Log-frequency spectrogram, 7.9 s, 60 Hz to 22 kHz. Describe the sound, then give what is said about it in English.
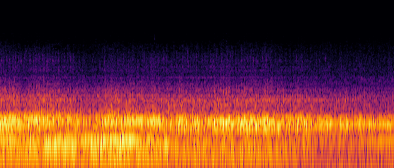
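Sotaro's car engine rumbles low and steady as the car stops in front of a barn at about 9 o'clock at night, holding an even idle-like drone for the whole stretch with no voices. “That night, about 9 o'clock, Sotaro's car stopped in front of the barn.”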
